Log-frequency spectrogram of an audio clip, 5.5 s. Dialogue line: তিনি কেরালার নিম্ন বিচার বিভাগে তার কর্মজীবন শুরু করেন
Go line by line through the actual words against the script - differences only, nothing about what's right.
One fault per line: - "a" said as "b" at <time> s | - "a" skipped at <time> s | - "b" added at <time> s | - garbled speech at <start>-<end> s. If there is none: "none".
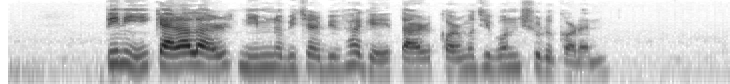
none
